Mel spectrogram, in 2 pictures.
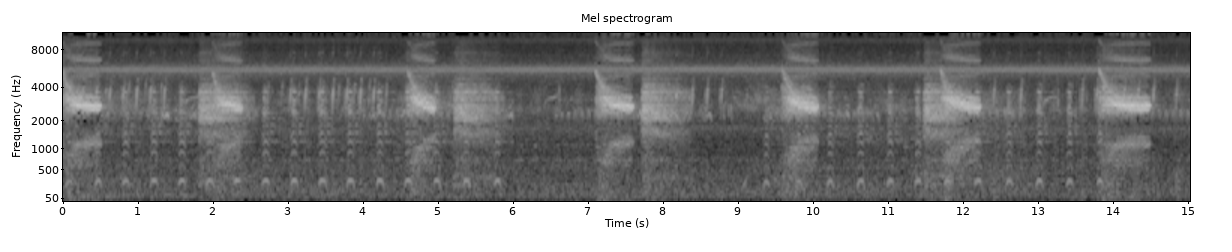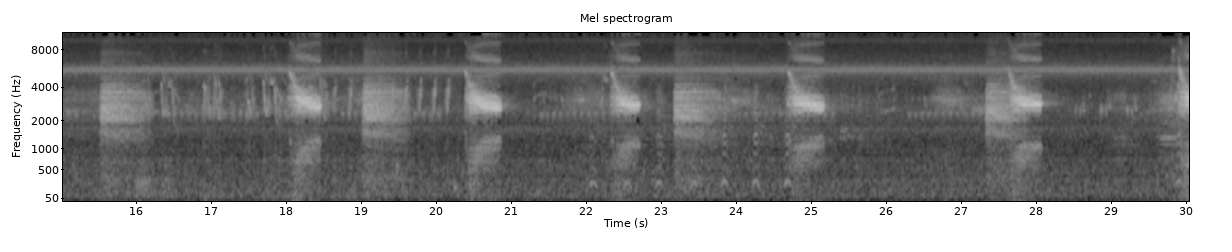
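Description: A bird calling over and over, one short, sharp note every couple of seconds, each dropping slightly in pitch, over a steady high hum.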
